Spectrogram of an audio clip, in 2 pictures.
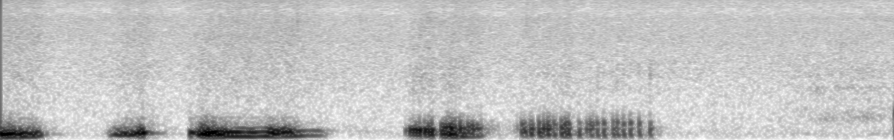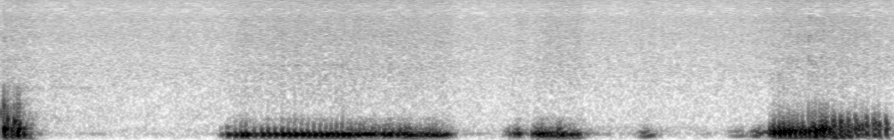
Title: Starving stomach rumbling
